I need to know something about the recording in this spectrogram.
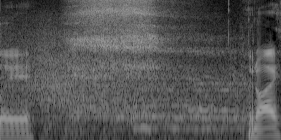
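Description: A man's voice finishes a sentence, then about a second and a half without words that holds a soft, airy hiss, and a man's voice starts speaking again near the end.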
